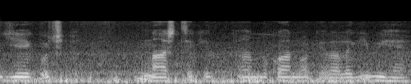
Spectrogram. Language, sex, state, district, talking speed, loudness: Hindi, female, Madhya Pradesh, Dhar, 130 wpm, -15 LUFS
